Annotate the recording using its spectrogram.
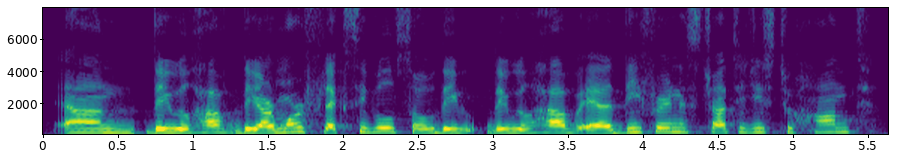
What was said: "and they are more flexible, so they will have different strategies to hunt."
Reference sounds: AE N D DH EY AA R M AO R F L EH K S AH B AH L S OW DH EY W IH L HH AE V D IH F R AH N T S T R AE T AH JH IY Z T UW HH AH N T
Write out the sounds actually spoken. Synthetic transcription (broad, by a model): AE N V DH EY AA R M AO R F L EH K S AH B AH L S OW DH EY W IH L HH AE V D IH F R AH N T S T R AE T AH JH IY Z T UW HH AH N T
